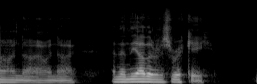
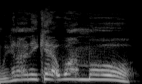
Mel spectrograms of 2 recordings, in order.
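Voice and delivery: raised voice, higher pitch; calling out from the boat; 10 semitones higher than usual. Retold or imitated. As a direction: shout it across the water. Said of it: "the guy on the boat's saying".

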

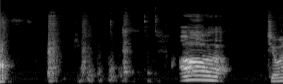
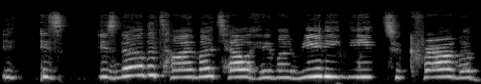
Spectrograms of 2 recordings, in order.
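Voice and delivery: high, loud, hammed-up German accent; mock German accent; 14 semitones higher, 5 dB louder than usual. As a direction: read the smut in a silly German accent. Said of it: "Do it in a German voice".

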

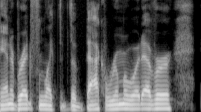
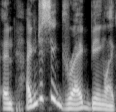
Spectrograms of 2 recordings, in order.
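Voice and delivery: ordinary talk

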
